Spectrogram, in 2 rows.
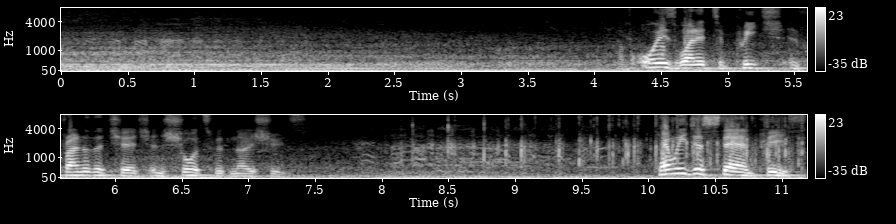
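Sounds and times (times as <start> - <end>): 
helicopter flying overhead: 0.0 - 11.1
laughter: 0.1 - 1.4, 7.7 - 11.1
speech: 4.4 - 7.6, 10.1 - 11.1.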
